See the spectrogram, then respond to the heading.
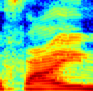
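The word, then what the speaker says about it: fine: अब यहाँ पर इसको फाइन, माइन, नाइन, डाइन, तो रूल पता है तो उसको फिन, मिन, निन या डिन इस तरीके से नहीं पढ़ेंगे।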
